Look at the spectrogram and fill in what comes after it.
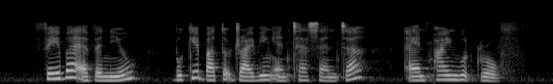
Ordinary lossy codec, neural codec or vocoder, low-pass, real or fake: none; none; 7.2 kHz; real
